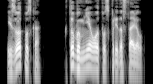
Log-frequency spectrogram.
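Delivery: ordinary delivery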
